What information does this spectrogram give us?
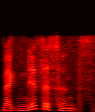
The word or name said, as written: magnificence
